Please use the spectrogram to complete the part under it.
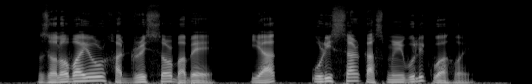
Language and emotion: Assamese, neutral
